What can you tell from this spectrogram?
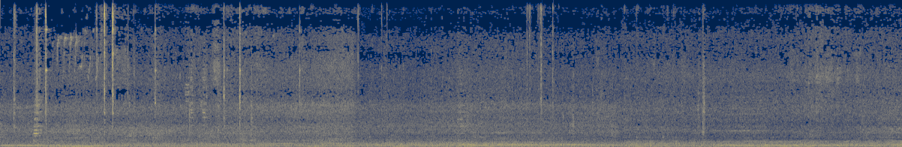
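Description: A vehicle engine running steadily with a low rumble, with a few light metal clinks of a spanner on bolts in the first few seconds and again a few seconds later.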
